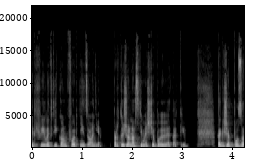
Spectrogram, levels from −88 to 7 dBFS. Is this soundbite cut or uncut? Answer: uncut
